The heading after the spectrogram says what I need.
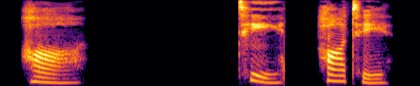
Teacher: Stress ha and keep T light.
